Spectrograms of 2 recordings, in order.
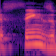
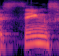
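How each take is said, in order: First: सिंग्स with a buzzed z at the end; voiced Z ending. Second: सिंग्स with a hissed s at the end; wrong S ending. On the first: Teacher corrects the reading, सिंग्स with final z. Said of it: "सिंग्स पढ़ा जाएगा". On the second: Teacher shows the reading to avoid, सिंग्स with final s. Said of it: "सिंग्स नहीं पढ़ेंगे". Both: Shown as a demonstration.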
